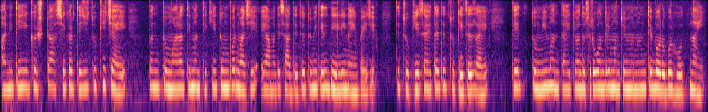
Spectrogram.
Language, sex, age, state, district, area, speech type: Marathi, female, 18-30, Maharashtra, Kolhapur, urban, spontaneous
